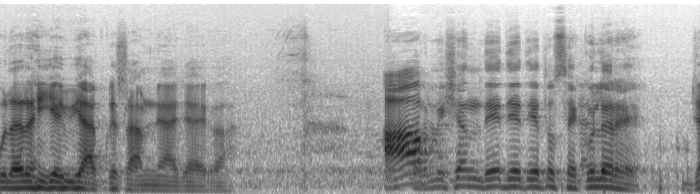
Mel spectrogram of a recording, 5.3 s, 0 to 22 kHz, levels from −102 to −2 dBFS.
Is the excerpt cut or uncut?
cut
